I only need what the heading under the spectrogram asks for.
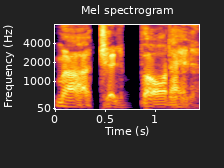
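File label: Sniper jeers, french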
